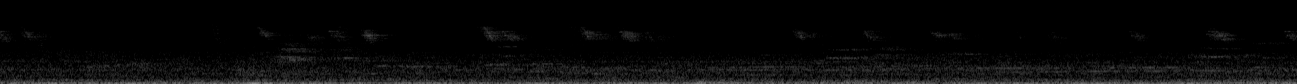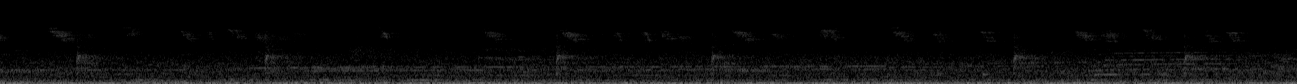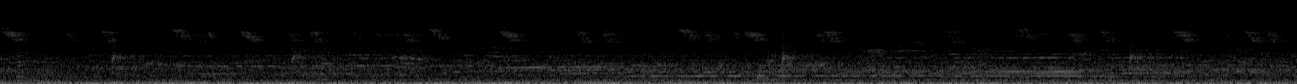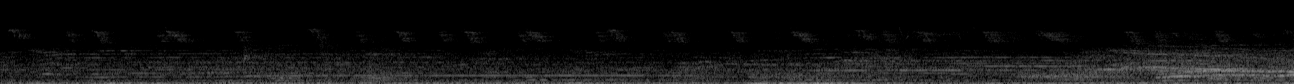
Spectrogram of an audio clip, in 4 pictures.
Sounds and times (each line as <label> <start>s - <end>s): prayer calls from nearby and distant mosques 0.0s - 51.8s
dogs start to howl 47.6s - 51.8s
